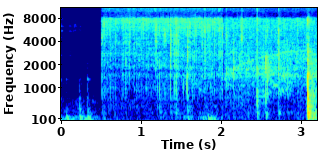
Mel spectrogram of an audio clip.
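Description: After a brief quiet moment, a pan bursts into a steady sizzle as mushrooms fry in butter, with small pops crackling through it.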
